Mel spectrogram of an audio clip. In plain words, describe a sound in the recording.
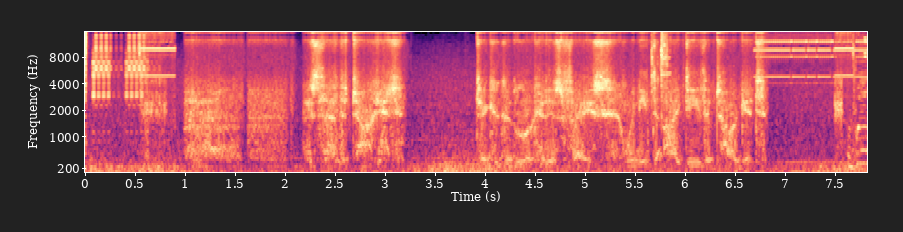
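A man speaks in a low, stern voice.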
